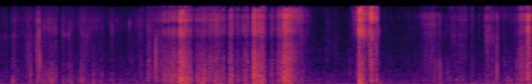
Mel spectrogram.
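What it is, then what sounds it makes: Dried wheat gluten ring (fu), dry and porous. A cotton swab rubs and scrapes inside the hole of a small, hollow ring of dry, porous baked wheat gluten (fu) held in a gloved hand. Soft, uneven, bright scratching and crinkly rustles rise into louder scrapes, with sharper bursts near the middle and end.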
